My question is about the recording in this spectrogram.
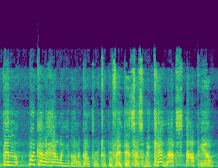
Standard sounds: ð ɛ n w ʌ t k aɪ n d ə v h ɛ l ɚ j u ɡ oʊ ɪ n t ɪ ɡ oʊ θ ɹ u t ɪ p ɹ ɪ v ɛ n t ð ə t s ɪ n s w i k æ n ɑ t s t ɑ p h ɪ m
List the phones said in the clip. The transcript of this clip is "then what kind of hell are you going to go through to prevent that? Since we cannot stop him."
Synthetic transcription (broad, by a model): ð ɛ n w ʌ t k aɪ n d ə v h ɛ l ɚ j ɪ ɡ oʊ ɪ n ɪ ɡ oʊ θ ɹ u t ɪ p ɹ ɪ v ɛ n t ð ə t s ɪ s w i k æ n ɑ t s t ɑ p h ɪ m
